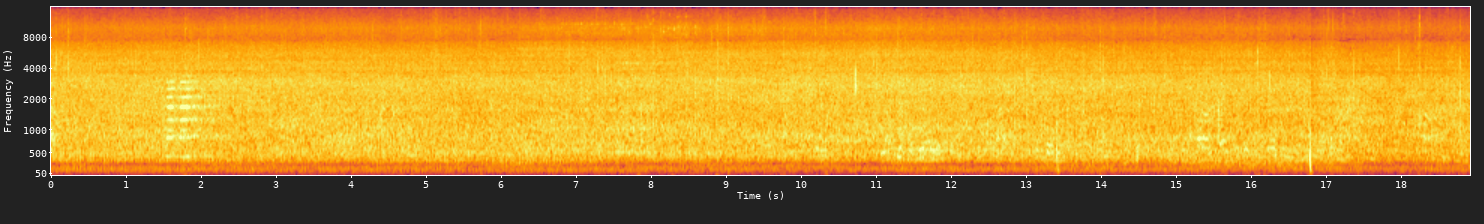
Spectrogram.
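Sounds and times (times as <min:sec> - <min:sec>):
outdoor background hiss: 0:00.0 - 0:18.9
distant horn tooting: 0:01.5 - 0:02.2.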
